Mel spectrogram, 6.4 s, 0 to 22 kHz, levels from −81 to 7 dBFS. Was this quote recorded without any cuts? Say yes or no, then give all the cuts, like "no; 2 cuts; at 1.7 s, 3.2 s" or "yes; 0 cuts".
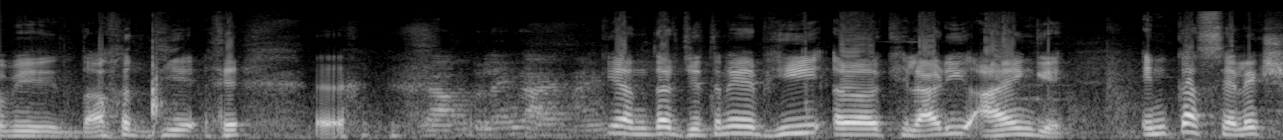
no; 1 cut; at 2.9 s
